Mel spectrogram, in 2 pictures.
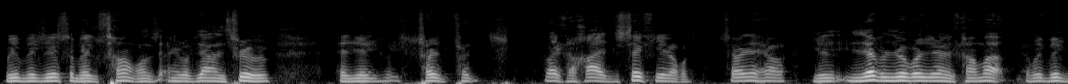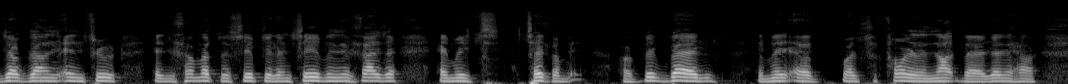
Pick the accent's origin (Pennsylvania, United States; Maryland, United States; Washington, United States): Pennsylvania, United States; Lebanon; also born or lived in Annville; Well, I was born in Annville, Pennsylvania, and from there we had moved down to Lebanon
